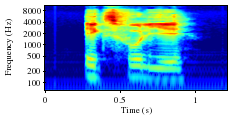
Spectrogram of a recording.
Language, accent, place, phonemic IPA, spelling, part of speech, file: French, France, Lyon, /ɛks.fɔ.lje/, exfolier, verb, LL-Q150 (fra)-exfolier.wav
- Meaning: 1. to exfoliate, strip of leaves 2. to exfoliate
